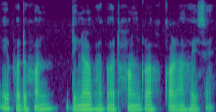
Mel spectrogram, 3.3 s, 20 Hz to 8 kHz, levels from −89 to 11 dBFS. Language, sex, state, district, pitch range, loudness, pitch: Assamese, male, Assam, Sonitpur, 100-115 Hz, -21 LUFS, 110 Hz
